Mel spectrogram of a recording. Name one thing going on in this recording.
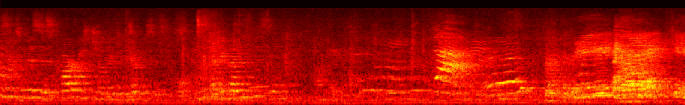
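Young children chatter and call out in a large echoing hall.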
